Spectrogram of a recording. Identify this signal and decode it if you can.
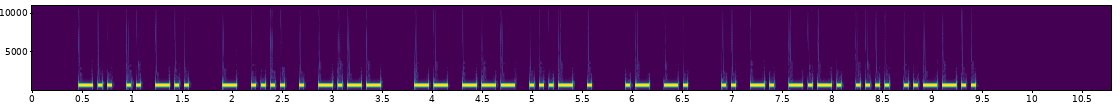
Morse code, heard as a keyed tone, about 25 wpm, 700 Hz. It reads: DID THEY MOVE AN INCH?
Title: Sentences from Top 1000 Words - Review Part 3 - 25wpm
